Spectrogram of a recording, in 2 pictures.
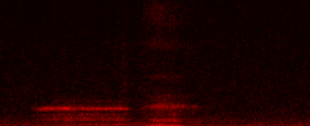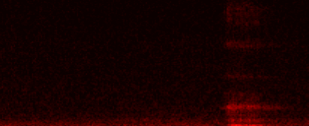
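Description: Two slow, rough snoring breaths several seconds apart over a quiet room, with a faint whistle before the first; ordinary snoring.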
